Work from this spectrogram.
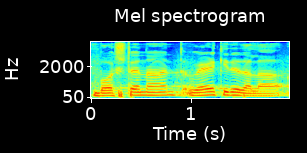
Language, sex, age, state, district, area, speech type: Goan Konkani, male, 18-30, Goa, Bardez, urban, read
